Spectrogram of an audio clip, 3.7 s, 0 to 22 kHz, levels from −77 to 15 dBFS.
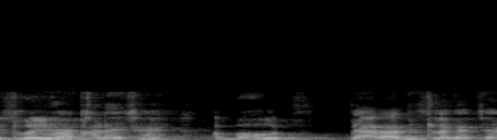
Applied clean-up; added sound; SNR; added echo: none; none; none; reverberation time 2.0 s.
